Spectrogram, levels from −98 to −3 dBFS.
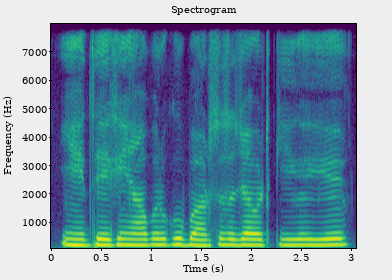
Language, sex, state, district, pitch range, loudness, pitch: Hindi, female, Uttar Pradesh, Saharanpur, 200-210 Hz, -13 LUFS, 205 Hz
